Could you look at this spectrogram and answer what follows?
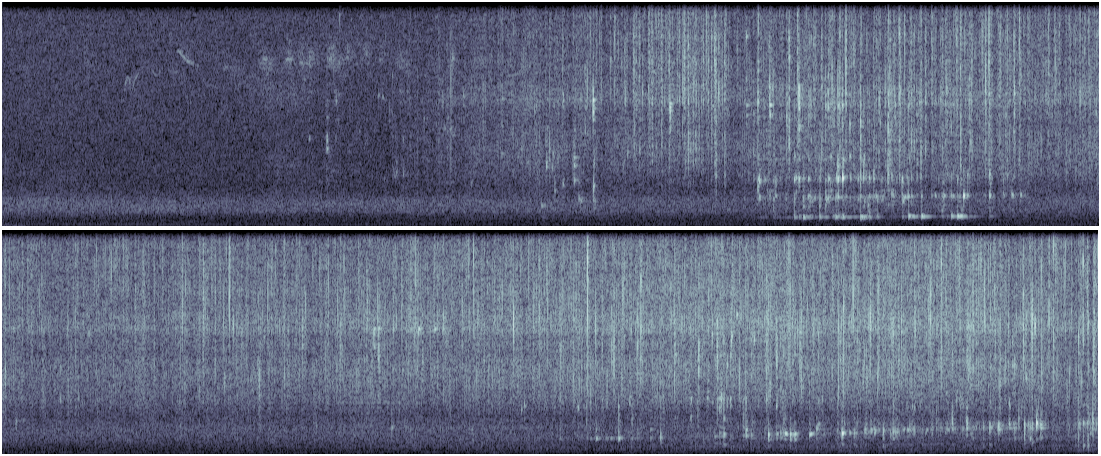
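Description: Water pouring from a metal watering can into a glass rain-gauge tube, splashing and spilling over it. The pour starts about four seconds in and grows louder toward the end, with a few louder splashes about six seconds in.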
